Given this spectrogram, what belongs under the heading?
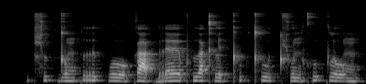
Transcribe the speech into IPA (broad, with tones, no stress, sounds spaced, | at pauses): t͡ɕʰ ɯ˨˩ k̚ d o˩˦ m p r ɯ˨˩ k̚ w oː˩˦ k aː˨˩ k̚ r ɛː˧ pʰ ɯ˧ a̯ kʰ l e˨˩ k̚ tʰ u˦˥ k̚ tʰ uː˨˩ t̚ t͡ɕʰ u˨˩ n kʰ u˥˩ ʔ k l o˧ m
